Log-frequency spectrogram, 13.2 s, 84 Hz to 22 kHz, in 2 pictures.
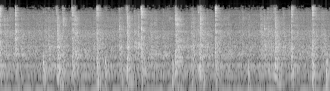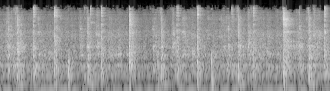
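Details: iPong Pro ball launcher, 4 weeks old, about 2 hours run time, clean Joola 40mm balls, power cord fully plugged in: uneven clacking and thumping from the feeder at irregular gaps; misfiring increasingly often.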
